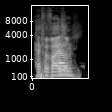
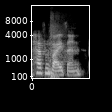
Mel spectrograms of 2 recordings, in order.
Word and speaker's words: Hefeweizen: Hefeweizen. – That one. Hefeweizen.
